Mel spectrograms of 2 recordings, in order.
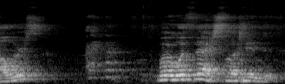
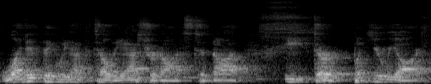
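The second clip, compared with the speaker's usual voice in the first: mock mission control; 7 semitones lower than usual. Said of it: "It's like".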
